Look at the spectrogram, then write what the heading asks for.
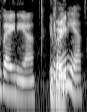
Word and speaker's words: Vania: pronounce things properly and this name is pronounced like this I wonder whether you can hear this a vania vania vania mm-hmm so if we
